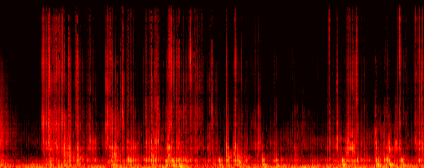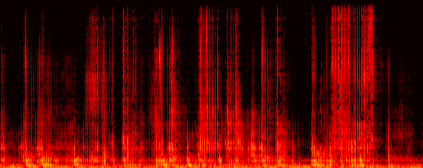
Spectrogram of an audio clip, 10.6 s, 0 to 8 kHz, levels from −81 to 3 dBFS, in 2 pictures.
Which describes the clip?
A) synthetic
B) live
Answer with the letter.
A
